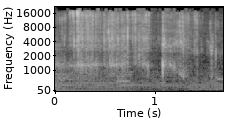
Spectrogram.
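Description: A single sharp crunch of a bite into a crispy air-fried chicken wing, close and brief, sitting in a low room hiss with faint chewing texture around it.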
